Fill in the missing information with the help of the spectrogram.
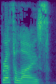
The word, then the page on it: breathalyse: American English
